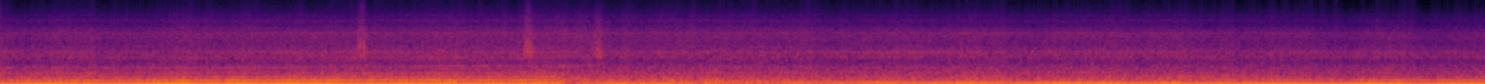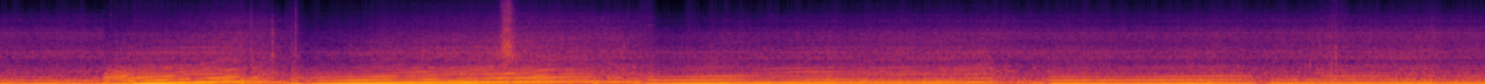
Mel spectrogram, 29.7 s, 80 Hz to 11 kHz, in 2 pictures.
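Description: BMW E30 318i's four-cylinder engine, fitted with a sport exhaust, heard from inside the cabin while cruising at steady revs. About halfway through it accelerates hard: the revs climb, drop at a gear change, climb again, then drop back to a steady cruise.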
